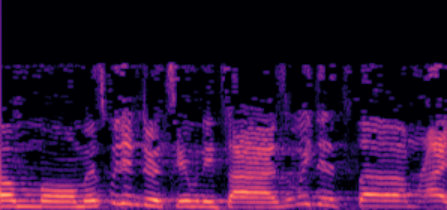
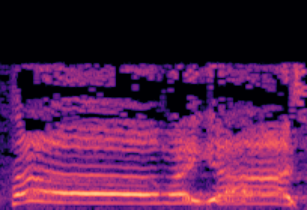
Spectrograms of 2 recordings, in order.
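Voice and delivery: slow, high, loud stretched-out cry; shocked man reads divorce in his Bible, wailing high and loud; horrified gasp; 9 semitones higher, 9 dB louder, much slower than usual. Retold or imitated. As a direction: drag out a shocked wail. Reaction to reading "Divorce.

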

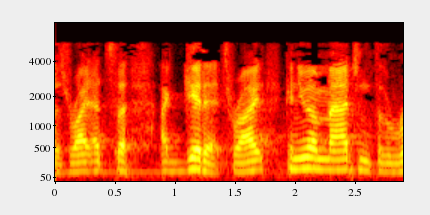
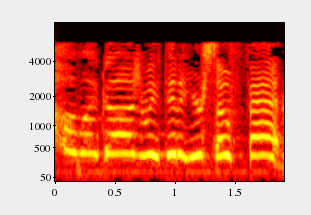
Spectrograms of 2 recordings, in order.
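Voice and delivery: put-on high, soft squealing girls' voices; excited little girls; 4 dB quieter than usual. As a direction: imitate the giddy sixth graders. Voicing excited sixth grade girls.

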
